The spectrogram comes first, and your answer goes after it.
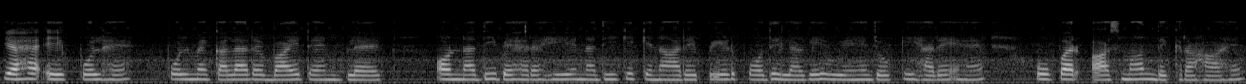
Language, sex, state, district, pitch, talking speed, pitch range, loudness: Hindi, female, Bihar, Muzaffarpur, 225 Hz, 160 wpm, 220-235 Hz, -29 LUFS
